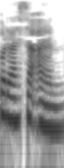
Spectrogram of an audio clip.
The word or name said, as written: perasaan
